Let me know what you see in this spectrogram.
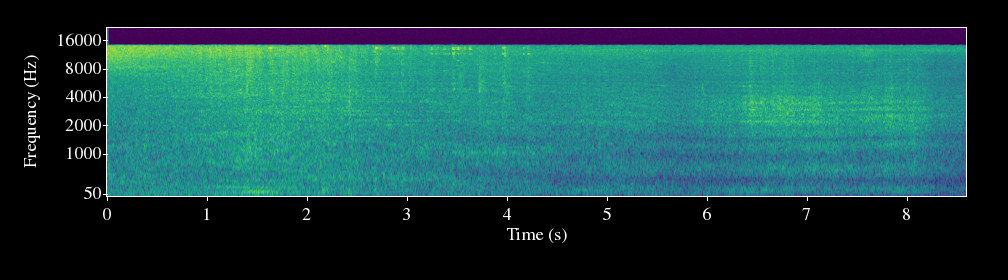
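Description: Diesel multiple unit passing close and pulling away, its underfloor engine hum and wheel-on-rail rolling noise fading steadily as it recedes down the line.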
